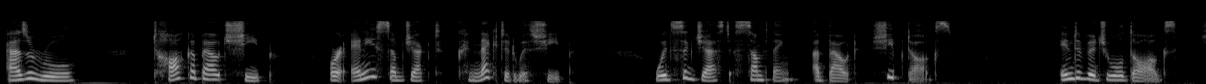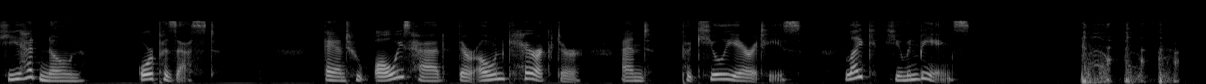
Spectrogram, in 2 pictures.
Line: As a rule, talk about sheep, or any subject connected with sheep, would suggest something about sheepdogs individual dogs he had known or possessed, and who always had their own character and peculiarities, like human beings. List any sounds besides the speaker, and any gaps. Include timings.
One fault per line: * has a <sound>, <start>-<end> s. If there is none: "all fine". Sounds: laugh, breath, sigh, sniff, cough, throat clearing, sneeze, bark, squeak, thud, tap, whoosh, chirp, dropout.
* has a cough, 22.9-23.9 s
